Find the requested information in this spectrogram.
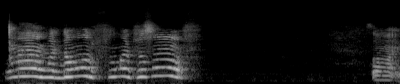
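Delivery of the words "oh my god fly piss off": sudden higher, louder snap at a fly; real irritation breaking into the story; annoyed at a fly. Real, not acted. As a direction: shoo the fly away, irritated. Fly bothering her again.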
